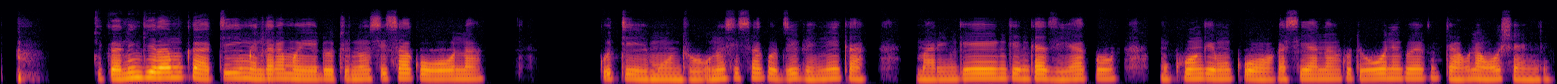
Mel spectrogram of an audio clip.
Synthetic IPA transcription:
tikaniŋɡiɾamukatimwe̞ndaɾamo̞je̞ɗutino̞sisakuo̞na | kutimuntʰṵːno̞sisakud͡zivʱeneka | maɾiŋɡe̞ŋɡe̞ŋɡazijako̞mukuoŋɡe̞mukuwakasijanakutiuone̞kwekutiɦaunaɦo̞ʃaeːɾe

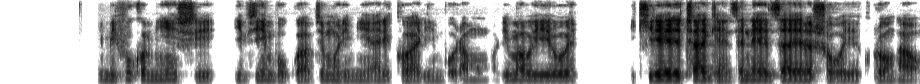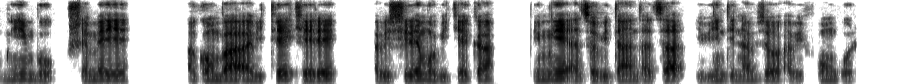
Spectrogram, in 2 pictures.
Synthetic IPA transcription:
imivukʰo̞mɲiːnʃi | jivjiːmbuɡwavjumuɾimɲiaɾikʰo̞aɾiːmbuɾamumuɾimawiːwe̞ | ikʰiɾe̞ɾe̞t͡ʃaːɡe̞ːnze̞ne̞ːzajaɾaʃo̞βo̞je̞kʰuɾo̞ːŋ̥ɦaṵmŋiːmbuuʃe̞me̞je̞ | aɡo̞ːmbaːβitʰe̞kʰe̞ɾe | aβiʃiɾe̞muβiɡe̞ɡa | βimŋe̞ʔazo̞ːβidaːndazaiβiːndinavjo̞ʔa̰βifuːŋɡuɾe

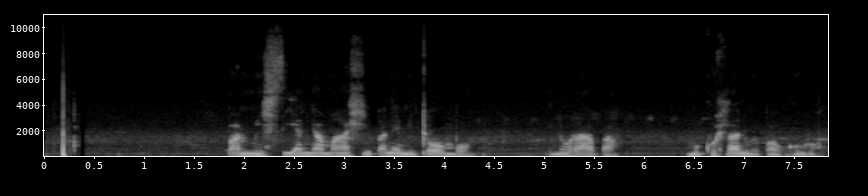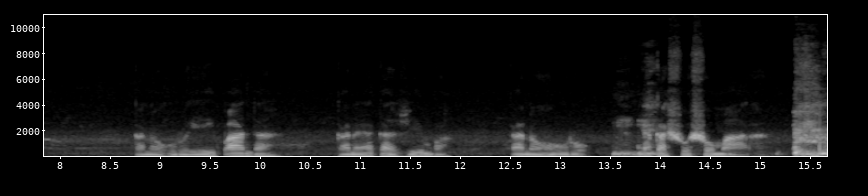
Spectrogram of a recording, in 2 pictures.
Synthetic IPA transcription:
pamisijaɲamaʃipane̞mitʼo̞mbo̞ | ino̞ɾapa | mukuɬaniwe̞paɦuɾo̞ | kanaɦuɾo̞jeipʼanda | kanajakaʐimba | kanaɦuɾo̞ | jakaʃo̞ʃo̞maːra

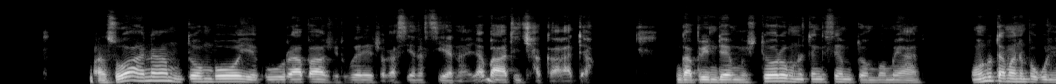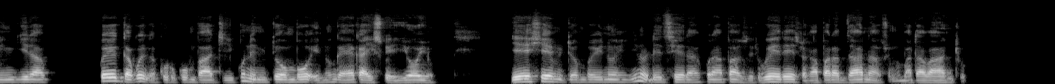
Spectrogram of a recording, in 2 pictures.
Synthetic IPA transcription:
ma̰zuwanamito̞mbo̞je̞kuɾapaʐirwe̞ɾe̞ʐakasijanasijanajaɓatit͡ʃakaːdʱa | kuŋɡapinde̞muʐito̞ɾo̞muno̞te̞ŋɡe̞semito̞mbo̞mweana | mondotamanip̬okuniŋɡiɾa | kwe̞ɡʱakwe̞ɡʱakuɾukumbatikune̞mito̞mbo̞ino̞ŋɡejakaisweijo̞ːjo̞ | je̞ʃe̞mito̞mbo̞ino̞iino̞ɗe̞t͡se̞ɾakuɾapaʐirwe̞ɾe̞ʐakapaɾad͡zanaʐino̞ɓataʋaːntʰu

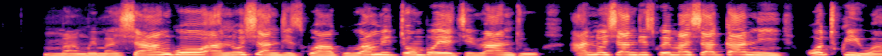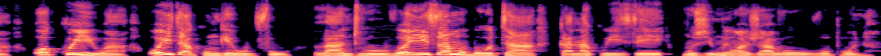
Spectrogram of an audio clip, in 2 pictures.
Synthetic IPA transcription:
mamwe̞maʃaŋɡo̞ano̞ʃandiswakuʋamito̞mbo̞je̞t͡ʃiʋantʰuano̞ʃandiswemaʃakaniotkwiwa | okwiwao̞itakuŋɡe̞uːp͡fo | ʋantʰuʋo̞isamuɓo̞takanakuise | muʐimwiwaʐaʋo̞ʋo̞po̞ːna

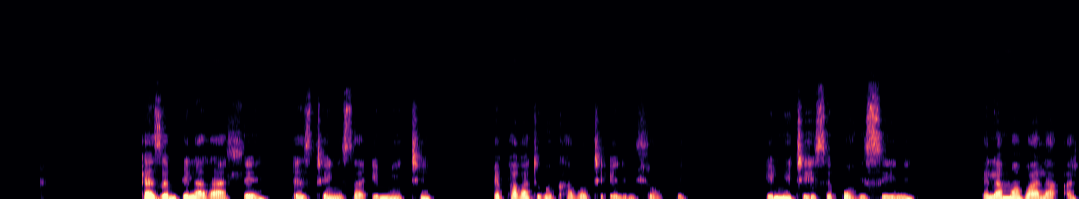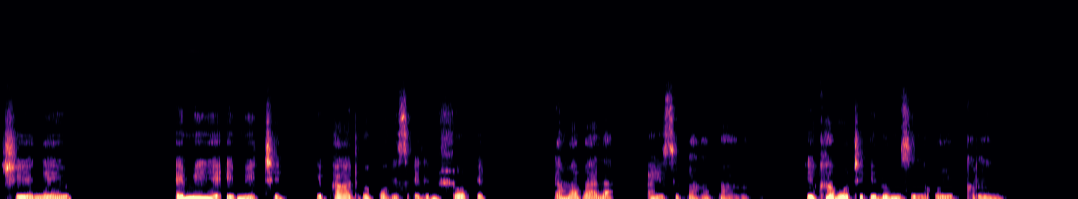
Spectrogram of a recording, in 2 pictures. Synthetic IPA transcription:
ɛzempʼilaɣaɬɛ | ezitʰeŋisaʔimitʰi | ɛpʰaɣatʰiɣwɛkʰaβotʰiʔelim̩ɬɔːp̚ʰɛ | imitʰiːsɛb̥ʱoɣisini | ɛlamaβalaʔat͡ʃʼijɛnɛːjɔ | emiɲɛʔimitʰiː | pʰaɣatʰiɣwɛb̥ʱoɣisielim̩ɬɔpʰɛ | lamaβalaː | jisib̥ʱaɣab̥ʱaɣa | ikʰaβotʰiʔilom̩zila̰ʔɔjɛɡ̥riːn

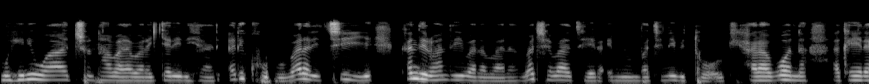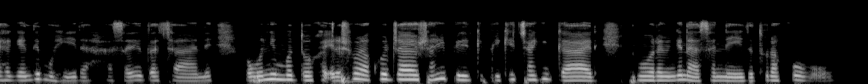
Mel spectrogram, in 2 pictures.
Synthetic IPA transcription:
muɦiɾiwaːt͡ʃon̥aβaɾaβaɾaɟaɾiɾihaɾiaɾikʰuβuβaɾaɾit͡ʃije̞kʰaːndiɾuhaːndiɾwiβaɾaβaɾaβat͡ʃeβatʰe̞ːɾaʔimjuːmbatʰiniβitʰṵkʰe̥haɾaβo̞naːkajeɾakaɡe̞ːndimuɦiɾahasane̞ːzat͡ʃaːne̞uβunimo̞dokʰaʔiɾaʃo̞βo̞ɾakud͡ʒajo̞t͡ʃaːŋ̥hepiɾikipikit͡ʃaːŋ̥iɡ̥aɾin̥huɾaβiːŋɡenahasane̞ːzatʰuɾakuβṵ

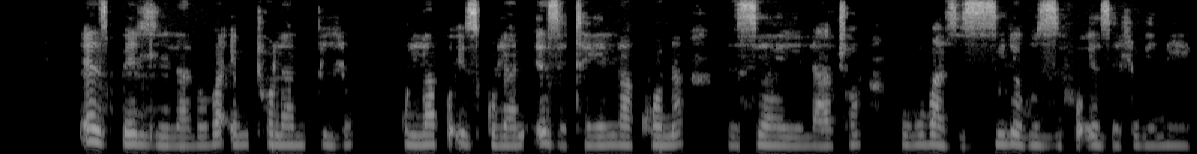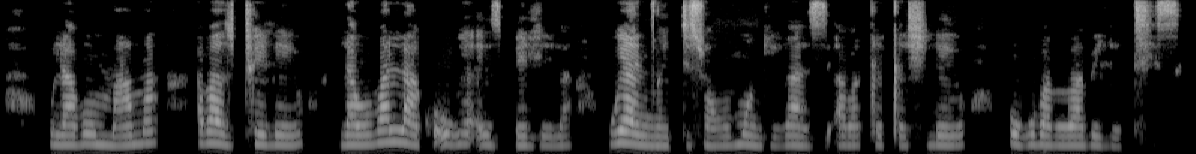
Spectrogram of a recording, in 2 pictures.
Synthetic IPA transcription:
ezib̥ʱɛɮɛlalɔβaʔem̩tʰɔlam̩pʼilɔ | ɣulapʰɔiziɡ̥ʱulanɛɛzɛtʰɛɣɛlɛlakʰɔnazisijajɛlat͡ʃʼwauɣuβazisilɛɣuzifɔʔɛzeɬuɣɛnɛjɔɣulaβɔmamaːβazitʰwɛlɛjɔ | laβɔβalakʰɔuɣujaʔezib̥ʱɛɮɛla | uɣujaŋ͡ǀed̥ʱiswaŋɔmoŋiɣaziʔaβaǃɛǃeʃilɛjɔ | uɣuβaβaβaβɛletʰi̥ːsɛ̥

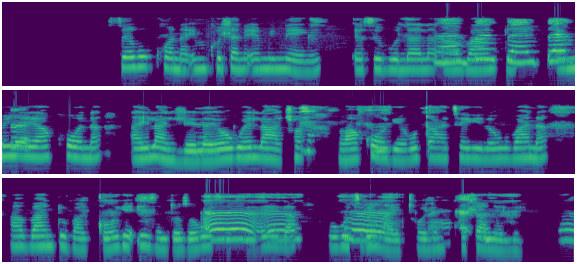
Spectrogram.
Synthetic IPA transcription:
seɣukʰɔnaimikʰuɬanɛemineŋi | esiβulalaːβantʼuemiɲɛjakʰɔnaːjiland͡ɮʱɛlajɔɣwɛlat͡ʃʰʼwaŋakʰɔɣɛɣuǃaɣatʰeɣilɛuɣuβanaːβantʼuβaɡ͡ǃʱɔɣɛʔizintʼɔzoɣuzuzɛɣɛla | uɣutʰiβɛŋajitʰɔlimikʰuɬanɛlɛː

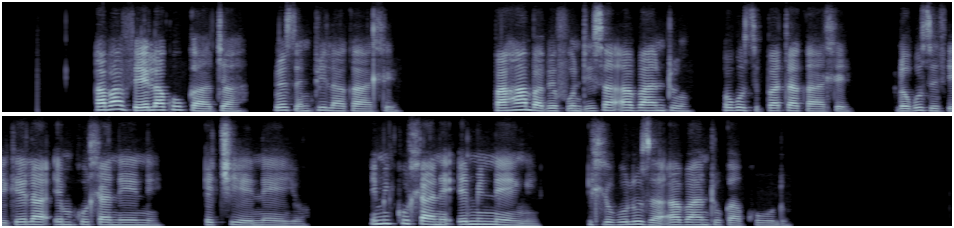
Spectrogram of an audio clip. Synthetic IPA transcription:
aβavɛlaɣuɡ̥ʱat͡ʃʼa | lwɛzem̩pʼilaɣaɬɛ | βahambʱaβefundʱisaʔaβantʼu | uɣuzipʰatʰaɣaɬɛ | loɣuziviɣɛlaʔem̩kʰuɬaneni | et͡ʃʼijɛnɛːjɔ | imikʰuɬanɛʔemineŋiː | ɬuɣuluzaʔaβantʼuɣakʰuːlu

